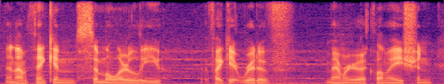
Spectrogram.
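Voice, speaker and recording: A man's voice: lowish voice, level tone, fairly quick, a little mellow, faint music behind. A man playing a tabletop game, chatting casually and thinking aloud, often repeating his words.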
